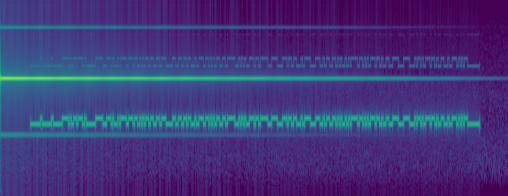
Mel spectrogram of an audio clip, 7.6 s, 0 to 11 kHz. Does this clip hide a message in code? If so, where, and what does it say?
Yes: RTTY (45.45 baud, 170 Hz shift) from 0.5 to 7.2 s, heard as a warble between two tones, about 1360 Hz centre. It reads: THE SIMILARITY TO CONIFER WOOD WAS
